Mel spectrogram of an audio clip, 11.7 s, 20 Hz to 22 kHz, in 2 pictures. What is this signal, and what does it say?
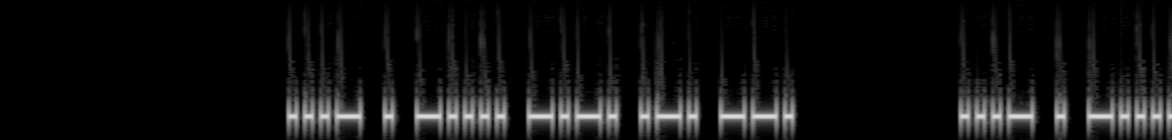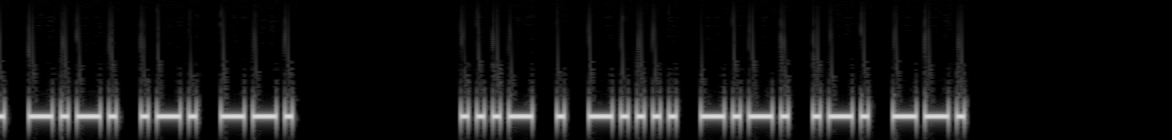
Morse code, heard as a keyed tone, about 30 wpm, 700 Hz. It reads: VE6CRG VE6CRG VE6CRG
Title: DXCC-100 Call Signs - 6 Characters - Repeated 3x - 30wpm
